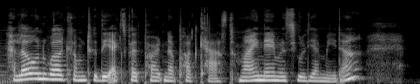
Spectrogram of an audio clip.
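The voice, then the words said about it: German accent in English. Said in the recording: “As you may have heard already from my accent, I'm German”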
